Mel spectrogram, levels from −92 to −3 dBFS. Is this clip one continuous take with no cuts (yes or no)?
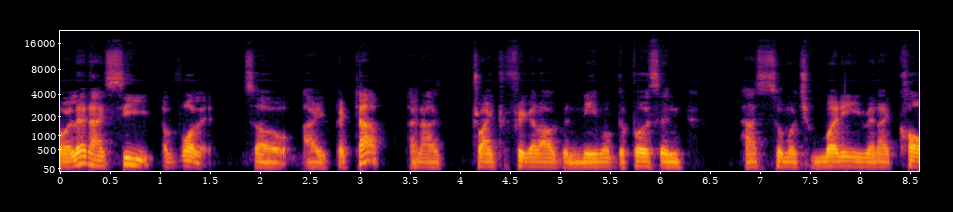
yes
